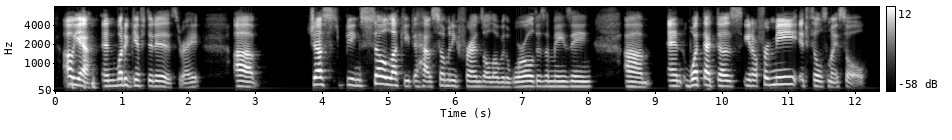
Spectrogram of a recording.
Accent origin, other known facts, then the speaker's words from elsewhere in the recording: Long Island, New York, United States; moved away; I was born in New York City. I was mm-hmm. raised mm. on Long Island, about an hour away from the city. I, you know, my whole childhood upbringing was pretty much in New York.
